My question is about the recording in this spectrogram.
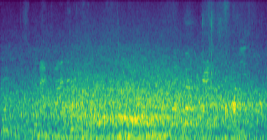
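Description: Indistinct, muffled talk from people, over a background hiss that swells toward the middle and eases off again.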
